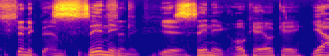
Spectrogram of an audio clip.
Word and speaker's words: Xynic: name come from bro cynic so the word cynic originally comes from like the word cynical i remember i used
